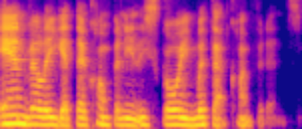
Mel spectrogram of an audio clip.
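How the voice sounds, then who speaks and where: With a German accent, the speaker moves at a fairly quick pace in a dry, close sound with no echo. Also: woman. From Germany. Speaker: professor and author. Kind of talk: podcast interview.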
